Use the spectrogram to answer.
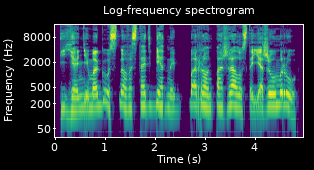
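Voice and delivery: high, loud pleading near tears; desperate pleading. Acted. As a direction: beg him as if near tears. Stepmother pleads not to be poor.

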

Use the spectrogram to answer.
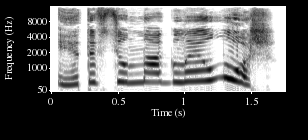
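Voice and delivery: loud, very high-pitched squeal of protest; outraged screech; shrieking. A narrator's reading. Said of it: "взвизгнула она".

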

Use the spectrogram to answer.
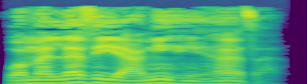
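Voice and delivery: mildly fed-up question; irritated. A narrator's reading. Tia questioning her boastful host, mildly irritated. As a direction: ask with a touch of impatience. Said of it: "سألته تيا في ضجر".

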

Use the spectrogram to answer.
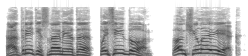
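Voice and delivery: high, loud announcement called downward; shouting. A narrator's reading. Mustar introducing the third companion to Biota, loud shout. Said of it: "крикнул Мустар".

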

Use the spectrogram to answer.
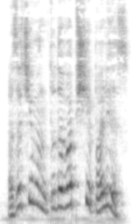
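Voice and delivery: high, loud puzzled question; a hint of young Kornelij; lightly voiced curious youth. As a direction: ask with a touch of youthful surprise.

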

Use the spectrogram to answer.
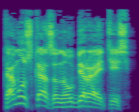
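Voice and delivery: high, loud neighbour yelling; angry shout. A narrator's reading. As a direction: bellow an order through the door. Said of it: "закричал голос из-за соседней двери". (сердитый крик из-за двери)

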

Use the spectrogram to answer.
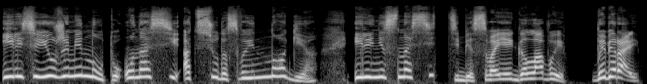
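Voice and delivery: high, imperious ultimatum; angry shouted threat. A narrator's reading. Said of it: "крикнула королева". (гневный повелительный окрик)

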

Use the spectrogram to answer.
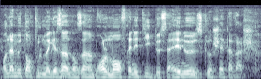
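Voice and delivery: normal talking voice

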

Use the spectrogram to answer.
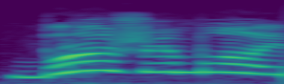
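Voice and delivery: high, drawn-out despairing cry; broken, near sobbing. A narrator's reading. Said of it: "в котором слышались рыдания".

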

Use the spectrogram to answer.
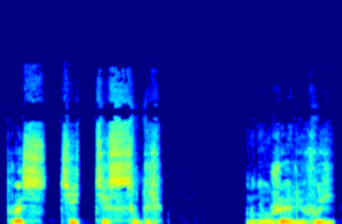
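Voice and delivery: low, soft, hesitant question; потрясённое извинение. Acted. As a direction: apologise softly, hardly daring to ask. Awed apology on recognising a duke. (тихо, низко, с робостью)

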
